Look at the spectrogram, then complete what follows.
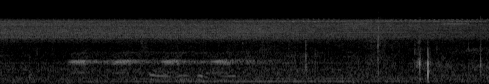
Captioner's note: crow cawing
